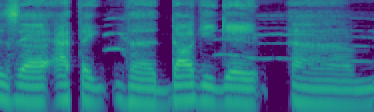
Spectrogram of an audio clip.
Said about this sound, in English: at my office door, making cooing sounds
